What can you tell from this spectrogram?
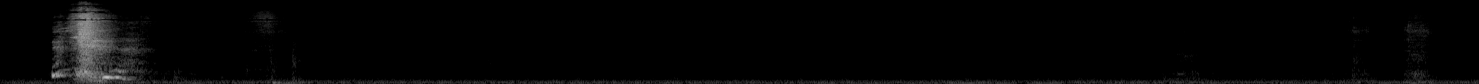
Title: Just messing about sneezing!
